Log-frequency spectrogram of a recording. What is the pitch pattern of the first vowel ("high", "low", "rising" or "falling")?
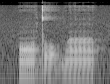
high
